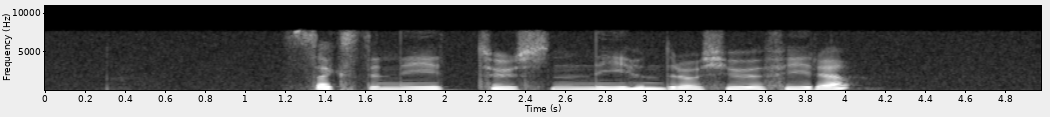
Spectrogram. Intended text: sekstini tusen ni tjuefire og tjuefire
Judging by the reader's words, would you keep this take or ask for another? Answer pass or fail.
fail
